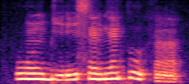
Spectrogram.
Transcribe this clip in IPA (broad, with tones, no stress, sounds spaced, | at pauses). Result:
w ũ˦ ɡ͡b i˧ ɾ i˦ s ɛ̃˦ ɡ ɛ̃˦ k u˦˨ h ã˨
